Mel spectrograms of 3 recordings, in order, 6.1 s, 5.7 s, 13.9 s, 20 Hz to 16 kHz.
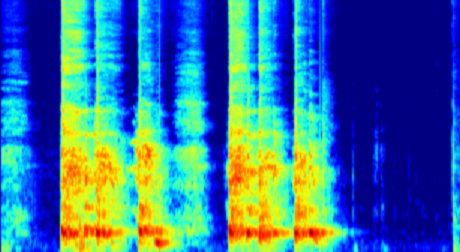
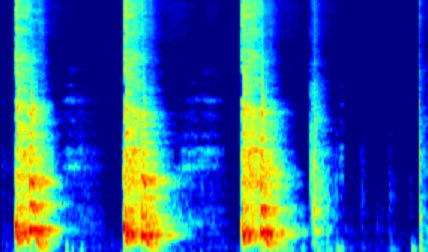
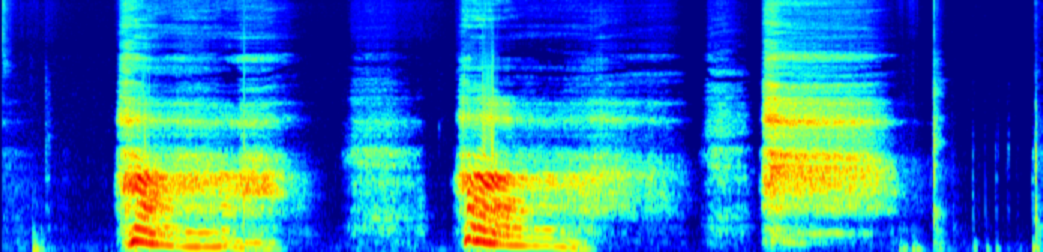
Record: {"cough_length": "6.1 s", "cough_amplitude": 31533, "cough_signal_mean_std_ratio": 0.55, "three_cough_length": "5.7 s", "three_cough_amplitude": 30661, "three_cough_signal_mean_std_ratio": 0.43, "exhalation_length": "13.9 s", "exhalation_amplitude": 28791, "exhalation_signal_mean_std_ratio": 0.42, "survey_phase": "alpha (2021-03-01 to 2021-08-12)", "age": "65+", "gender": "Male", "wearing_mask": "No", "symptom_none": true, "smoker_status": "Never smoked", "respiratory_condition_asthma": false, "respiratory_condition_other": false, "recruitment_source": "REACT", "submission_delay": "6 days", "covid_test_result": "Negative", "covid_test_method": "RT-qPCR"}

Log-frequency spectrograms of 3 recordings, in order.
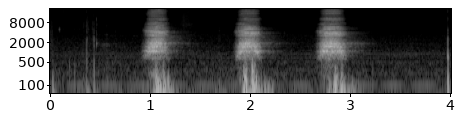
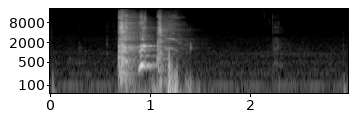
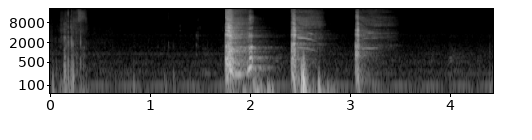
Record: {"exhalation_length": "4.0 s", "exhalation_amplitude": 3082, "exhalation_signal_mean_std_ratio": 0.38, "cough_length": "3.0 s", "cough_amplitude": 5931, "cough_signal_mean_std_ratio": 0.3, "three_cough_length": "4.4 s", "three_cough_amplitude": 6458, "three_cough_signal_mean_std_ratio": 0.27, "survey_phase": "beta (2021-08-13 to 2022-03-07)", "age": "18-44", "gender": "Female", "wearing_mask": "No", "symptom_cough_any": true, "symptom_runny_or_blocked_nose": true, "symptom_fatigue": true, "symptom_headache": true, "symptom_onset": "2 days", "smoker_status": "Never smoked", "respiratory_condition_asthma": false, "respiratory_condition_other": false, "recruitment_source": "Test and Trace", "submission_delay": "1 day", "covid_test_result": "Positive", "covid_test_method": "RT-qPCR", "covid_ct_value": 22.6, "covid_ct_gene": "ORF1ab gene"}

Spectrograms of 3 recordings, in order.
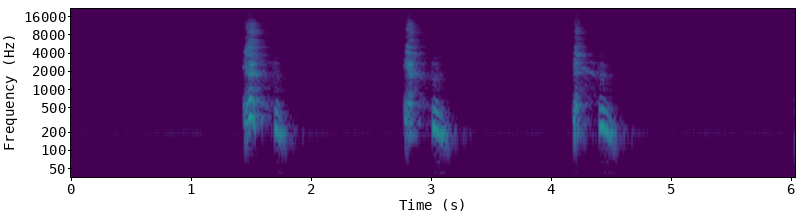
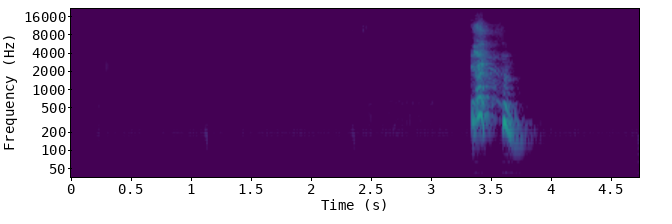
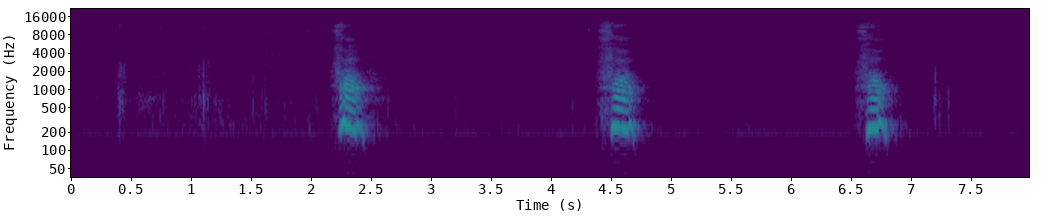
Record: {"three_cough_length": "6.0 s", "three_cough_amplitude": 1634, "three_cough_signal_mean_std_ratio": 0.27, "cough_length": "4.7 s", "cough_amplitude": 1888, "cough_signal_mean_std_ratio": 0.19, "exhalation_length": "8.0 s", "exhalation_amplitude": 1186, "exhalation_signal_mean_std_ratio": 0.25, "survey_phase": "beta (2021-08-13 to 2022-03-07)", "age": "45-64", "gender": "Female", "wearing_mask": "No", "symptom_none": true, "smoker_status": "Never smoked", "respiratory_condition_asthma": false, "respiratory_condition_other": false, "recruitment_source": "REACT", "submission_delay": "1 day", "covid_test_result": "Negative", "covid_test_method": "RT-qPCR"}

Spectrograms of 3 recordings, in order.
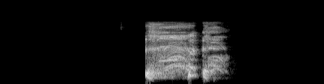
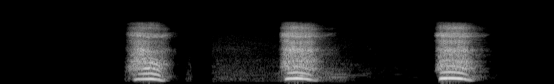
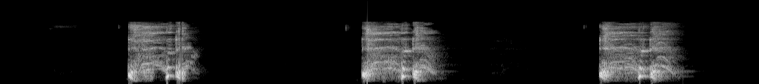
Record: {"cough_length": "3.2 s", "cough_amplitude": 29048, "cough_signal_mean_std_ratio": 0.39, "exhalation_length": "5.5 s", "exhalation_amplitude": 31924, "exhalation_signal_mean_std_ratio": 0.36, "three_cough_length": "7.6 s", "three_cough_amplitude": 30241, "three_cough_signal_mean_std_ratio": 0.37, "survey_phase": "alpha (2021-03-01 to 2021-08-12)", "age": "18-44", "gender": "Female", "wearing_mask": "No", "symptom_none": true, "smoker_status": "Never smoked", "respiratory_condition_asthma": false, "respiratory_condition_other": false, "recruitment_source": "REACT", "submission_delay": "1 day", "covid_test_result": "Negative", "covid_test_method": "RT-qPCR"}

